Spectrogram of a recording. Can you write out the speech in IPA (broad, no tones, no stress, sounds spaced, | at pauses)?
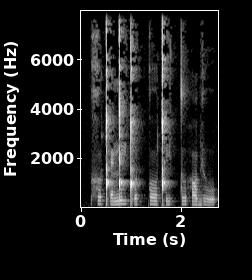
x ʊ ǃʰ ɛ ŋ͡ǃ i ǃʼ ʊ kː o ǃʼ i tː u h ɔ bʲ u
